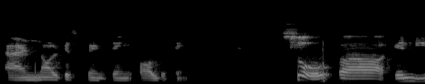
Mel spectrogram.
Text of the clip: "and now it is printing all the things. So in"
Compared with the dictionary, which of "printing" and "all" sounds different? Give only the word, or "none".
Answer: printing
